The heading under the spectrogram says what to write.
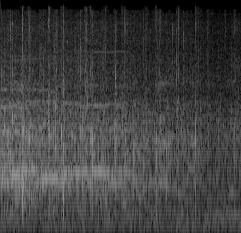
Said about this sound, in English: First and foremost, my teammates. Just shout out to the teammate. Just let everybody give them a clap.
